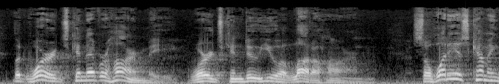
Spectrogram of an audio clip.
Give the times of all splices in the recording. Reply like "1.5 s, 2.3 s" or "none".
1.9 s, 4.1 s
